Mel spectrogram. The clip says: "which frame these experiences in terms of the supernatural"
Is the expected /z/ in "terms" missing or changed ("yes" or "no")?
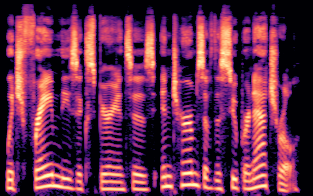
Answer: no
